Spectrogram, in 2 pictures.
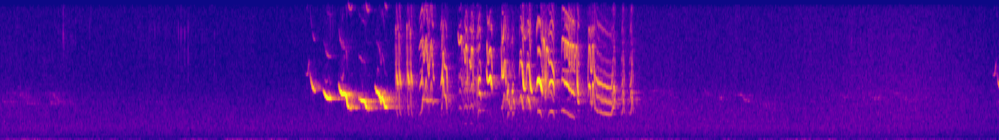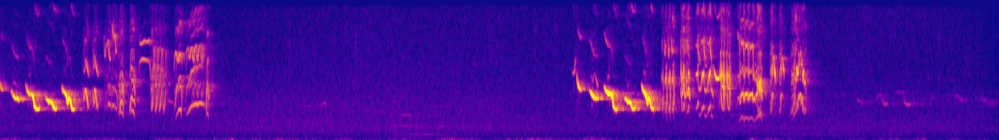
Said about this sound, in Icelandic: Fugglasöngur kemur ekki í ströymum og stefnum, heldur kemur hann bara og fer. Og er alltaf svolítið cool og ég tel hann vissulega að vera eilíðarkúl.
